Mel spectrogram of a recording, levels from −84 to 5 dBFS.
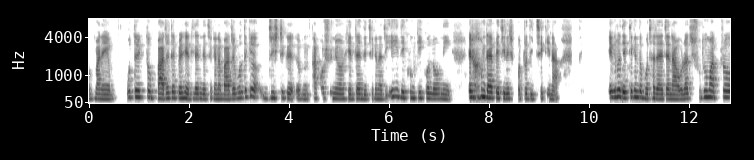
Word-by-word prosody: মানে 165 -1 +1 0.5
অতিরিক্ত 230 +1 +1 0.2
বাজে 180 +1 +4
টাইপের 200 -1 +1
হেডলাইন 180 0 +1
দিচ্ছে 170 +2 -5
কিনা? 165 -1 -2
বাজে 160 +2 +1
বলতে 200 +4 -2
কি 265 - +2 0.4
দৃষ্টি 200 0 -1
কে 180 - +1 0.2
উম 160 0 -8 0.2
আকর্ষণীয় 185 -1 -5
হেডলাইন 170 +1 0
দিচ্ছে 160 +2 -7
কিনা 165 -1 -2
যে 150 - -10
এই 250 - -2
দেখুন 205 -1 -1
কি 200 - -2
করলো 180 -2 0
উনি 165 -2 -3 0.4
এরকম 220 +1 +6
টাইপের 200 -2 +5
জিনিসপত্র 175 -2 -3
দিচ্ছে 160 +2 -3
কিনা। 160 -1 -2 1.1
এগুলো 230 +3 +5
দেখলে 205 +2 +3
কিন্তু 225 -1 +4
বোঝা 175 +2 -1
যায় 170 -1 +3
যে 170 - +4
না - - +4
ওরা 175 +2 +2 0.2
শুধুমাত্র 220 0 +1
185 Hz, 175 wpm, -23 LUFS, 170-205 Hz, 1.1 s, এরকম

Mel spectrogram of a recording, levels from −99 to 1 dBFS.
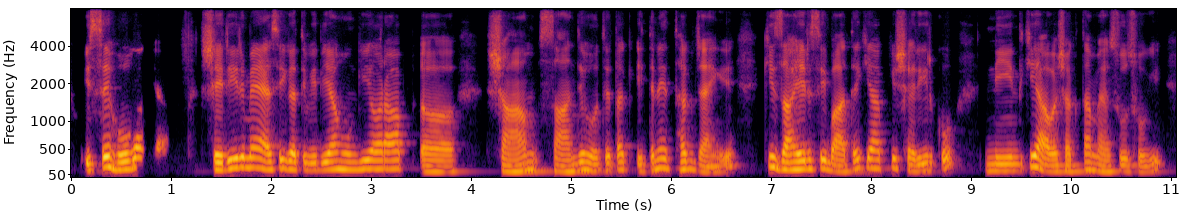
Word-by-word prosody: इससे 120 +10 +5
होगा 150 +2 +5
क्या? - - -10 0.4
शरीर 155 +7 +4
में 180 0 +2
ऐसी 140 0 +1
गतिविधियाँ 135 0 +1
होंगी 145 +2 +1
और 150 0 +2
आप 155 0 -1
अ, 100 -1 -1 0.4
शाम 110 +5 -1
संध्या 110 +3 -2
होते 125 -2 0
तक 140 +1 -3
इतने 135 +9 -2
थक 145 +1 +1
जाएँगे 100 - -3 0.3
कि 190 - +3
जाहिर-सी 150 +1 +3
बात 105 -6 -1
है 150 - +1
कि 170 0 -4
आपके 160 +1 -2
शरीर 125 -5 -2
को - - -3 0.3
नींद 120 0 -1
की 195 - +5
आवश्यकता 110 - 0
महसूस 110 -2 -4
होगी, 100 +2 -6
135 Hz, 170 wpm, -21 LUFS, 110-150 Hz, 0.4 s, इससे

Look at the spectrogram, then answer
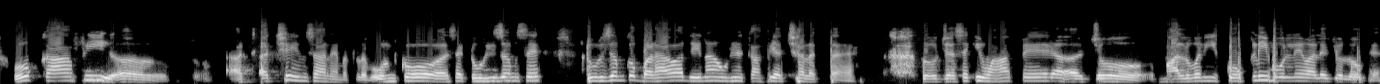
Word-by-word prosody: वो 385 - +5 0.2
काफ़ी 180 +4 +1 0.3
अ 110 -10 -1 0.7
अ, - - +1 0.2
अच्छे 150 +8 -1
इंसान 160 -6 -2
हैं, 120 - -5
मतलब 110 0 -4
उनको 145 +4 0 0.3
ऐसे 135 +4 0
टूरिज़्म 155 +3 +1
से 175 0 +3
टूरिज़्म 175 +1 -3
को - - +3
बढ़ावा 160 +4 +3
देना 165 +2 +1
उन्हें 165 0 -2
काफ़ी 150 +2 -1
अच्छा 150 0 -1
लगता 105 -6 -4
है, 85 - -4 0.7
तो 135 0 +1
जैसे 140 +3 0
कि 165 +3 0
वहाँ 145 +2 +1
पे 165 -1 -1
अ, 160 -2 +2 0.3
जो 135 -5 +2
मालवनी 145 +6 +1 0.2
कोंकणी 190 +6 0
बोलने 170 -1 -2
वाले 150 0 +1
जो - - +2
लोग 110 -3 -3
हैं, 90 - -6
155 Hz, 150 wpm, -12 LUFS, 140-170 Hz, 0.7 s, वो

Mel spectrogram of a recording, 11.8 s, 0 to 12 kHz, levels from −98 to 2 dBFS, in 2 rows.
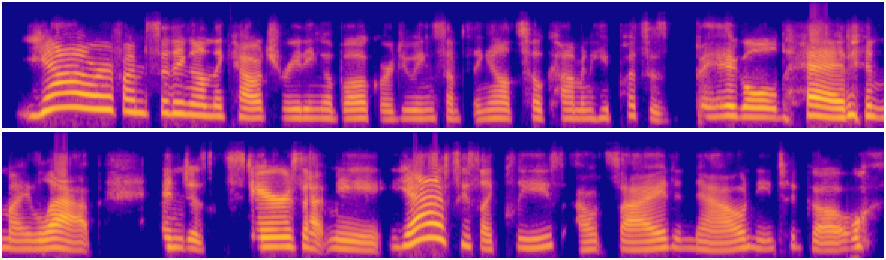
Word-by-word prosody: Yeah, 415 - +5
or 395 -1 +6
if 380 -3 +2
I'm 320 -2 0
sitting 295 -1 -1
on 250 -2 0
the 235 -1 -3
couch 200 -2 -2
reading 195 0 -6
a 190 - -7
book 185 +2 -4
or 170 - -9
doing 185 +1 -10
something 180 -2 -13
else, 190 -2 -6
he'll 195 -2 -7
come 185 -1 -8
and 185 - -10
he 195 +1 -13
puts 240 +5 -13
his 155 -5 -14 0.2
big 230 +1 -1
old 215 -3 +1
head 215 0 +5
in 235 -4 -3
my 180 -2 -5
lap 180 -3 +2 0.4
and 215 -1 -3
just 185 -5 -6
stares 220 0 +3
at - - 0
me. 170 -6 -5
Yes, 355 - +5
he's 245 -6 -8
like, 180 -2 -7
"Please, 205 +4 -8
outside 170 +3 -2
now, 165 -1 -3
need 185 -3 -12
to - - -14
go." 200 +2 -4
195 Hz, 210 wpm, -18 LUFS, 180-230 Hz, 0.4 s, or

